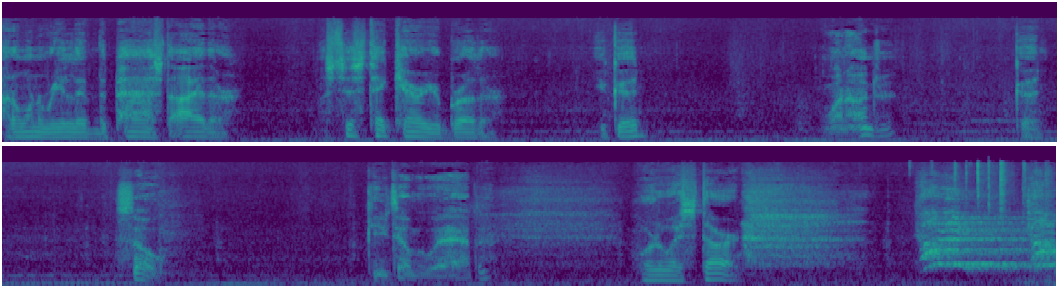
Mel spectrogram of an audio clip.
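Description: A second man answers in a deep, calm voice.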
